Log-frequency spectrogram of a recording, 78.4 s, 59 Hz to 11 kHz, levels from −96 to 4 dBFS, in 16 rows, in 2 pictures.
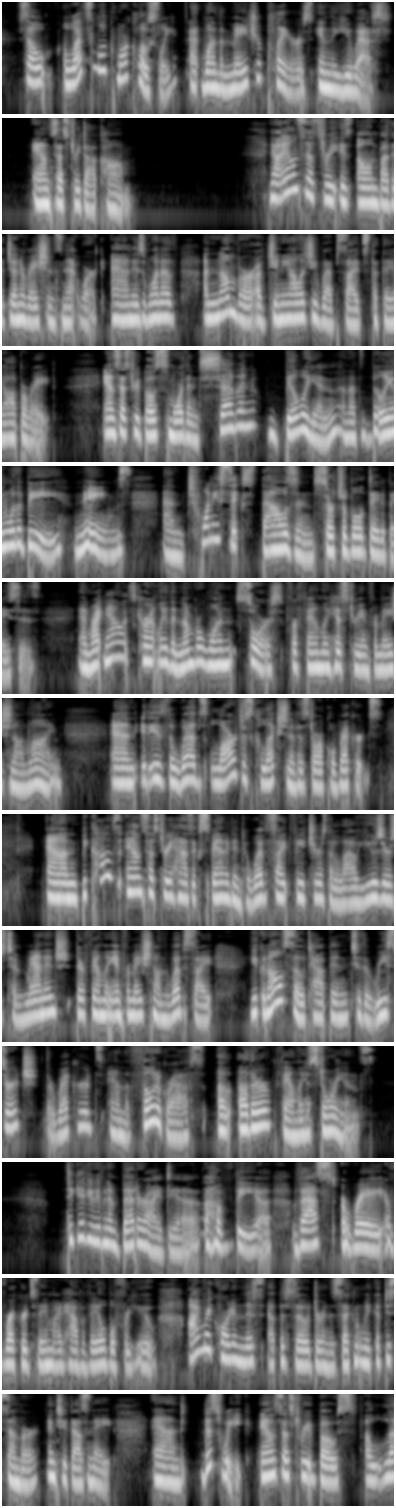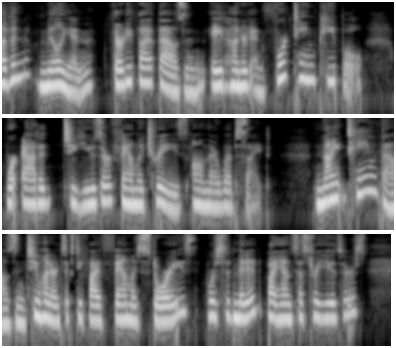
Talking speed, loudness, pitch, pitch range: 130 wpm, -20 LUFS, 215 Hz, 190-240 Hz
